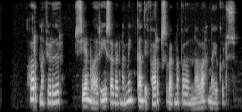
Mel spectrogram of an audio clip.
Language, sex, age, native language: Icelandic, female, 40-49, Icelandic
